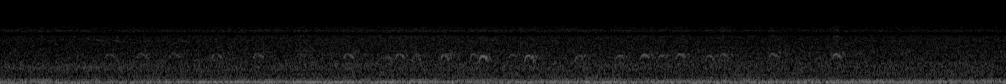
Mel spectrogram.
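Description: A bird calling faintly in a quick run of short repeated notes, about two or three a second, from about a second in until near the end, over a low steady rumble.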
